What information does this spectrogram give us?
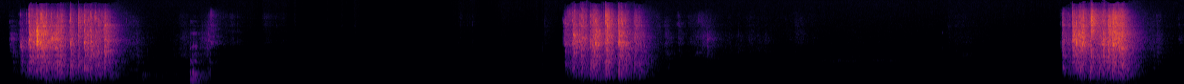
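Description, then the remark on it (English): Tarot cards are shuffled in three brisk, riffling bursts spaced several seconds apart, each followed by a soft tap or click, clear with quiet pauses between and no talking. “So just take a moment, drop in, gather yourself up from wherever you might have been, and just connect to the cards by listening in to the sound of them being shuffled.”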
